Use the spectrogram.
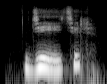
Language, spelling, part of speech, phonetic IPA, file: Russian, деятель, noun, [ˈdʲe(j)ɪtʲɪlʲ], Ru-деятель.ogg
- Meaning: 1. doer, actor, agent (one who acts; a doer) 2. figure, personality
